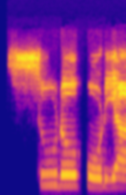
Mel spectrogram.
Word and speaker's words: pseudopodia: with the assistance of pseudopodia isd essence this is pronunciation is also very important dear strengths okay so this this is actually pseudo podia yes so actually um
